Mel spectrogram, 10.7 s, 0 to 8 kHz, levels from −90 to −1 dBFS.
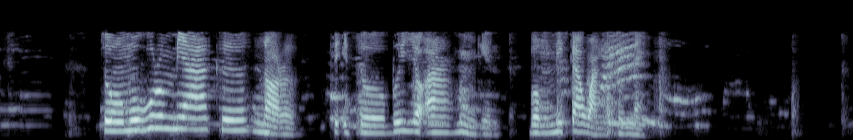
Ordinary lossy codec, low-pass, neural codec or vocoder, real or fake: AAC, 16 kbps; 7.2 kHz; none; real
